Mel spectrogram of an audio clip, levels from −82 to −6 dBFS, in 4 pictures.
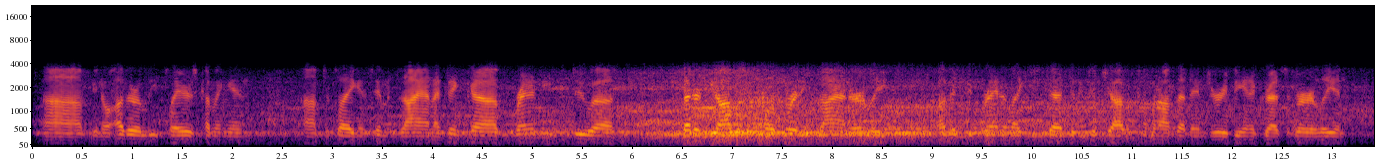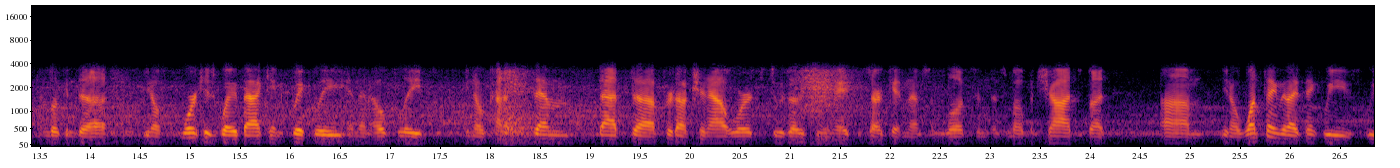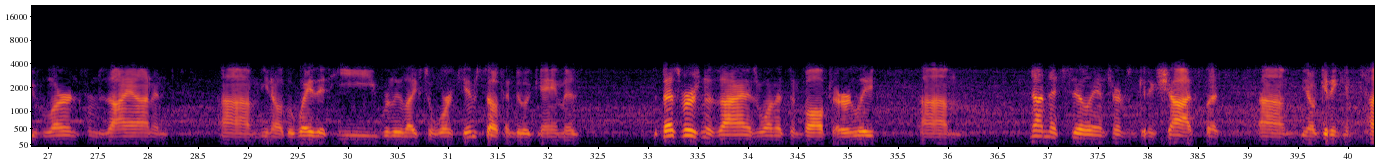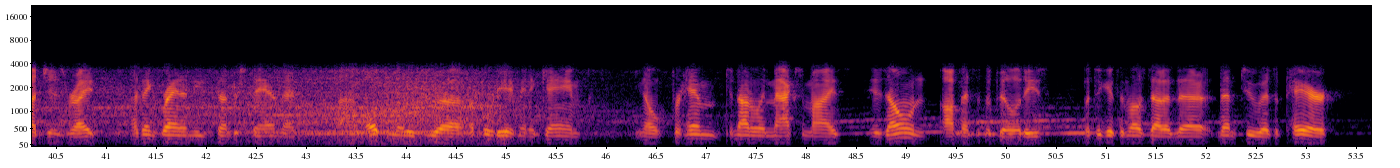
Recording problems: phone-call audio; nothing above 3.5 kHz
traffic noise; loud; throughout; 4 dB below the speech

